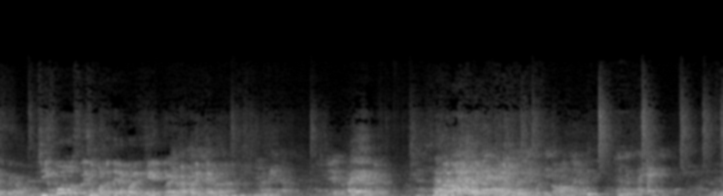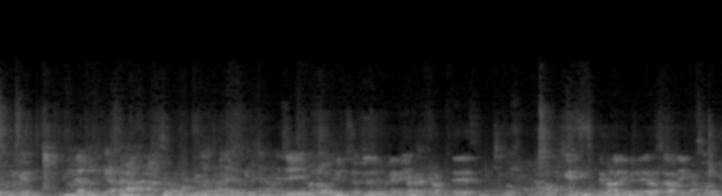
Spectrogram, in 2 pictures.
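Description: Several young people chatter in the background.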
